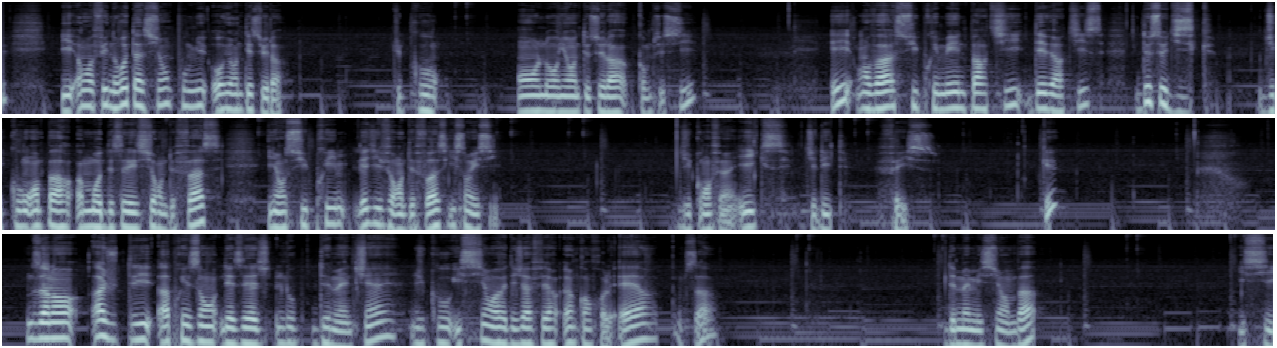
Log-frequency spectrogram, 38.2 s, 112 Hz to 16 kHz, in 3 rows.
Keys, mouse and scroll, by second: 1.1 r, 9.3 right click, 10.2 middle click, 11.1-13.0 scroll down 1, 13.0 ctrl+Tab, 15.1-19.7 right drag, 19.7 x, 22.3-25.2 middle drag, 25.2 Tab, 25.7 Tab, 26.7 ctrl+Tab, 28.5-30.6 middle drag, 30.6 ctrl+r, 34.0 ctrl+r, 37.4 ctrl+r.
